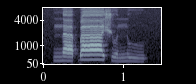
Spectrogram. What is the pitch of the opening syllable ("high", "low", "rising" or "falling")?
low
